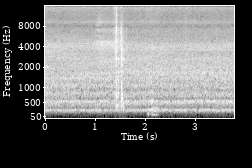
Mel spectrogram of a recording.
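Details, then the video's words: Honey bees during a beekeeping demonstration: a steady, low droning hum with a higher overtone band, broken by a couple of brief sharp clicks near the middle. "mauri Karne tarika"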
